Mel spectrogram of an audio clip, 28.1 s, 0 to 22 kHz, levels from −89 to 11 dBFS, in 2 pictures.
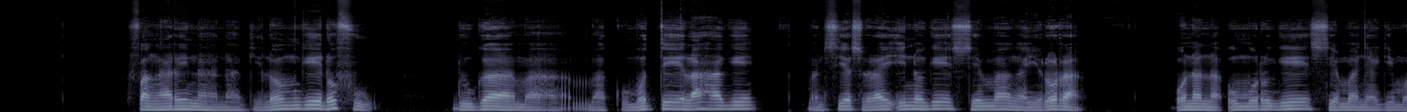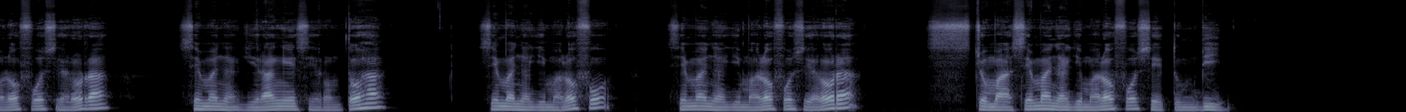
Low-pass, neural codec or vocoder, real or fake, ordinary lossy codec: none; vocoder, 44.1 kHz, 128 mel bands, Pupu-Vocoder; fake; none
